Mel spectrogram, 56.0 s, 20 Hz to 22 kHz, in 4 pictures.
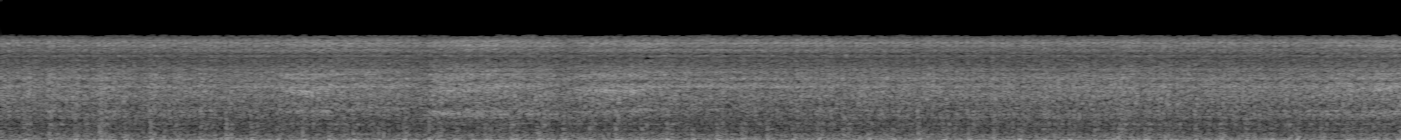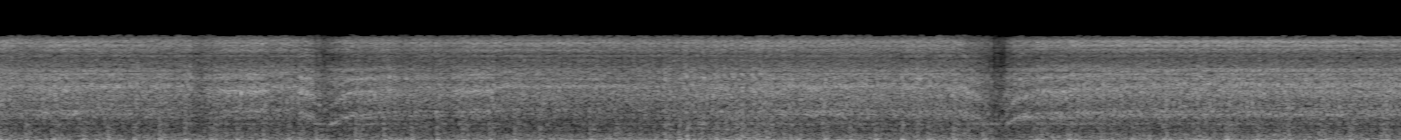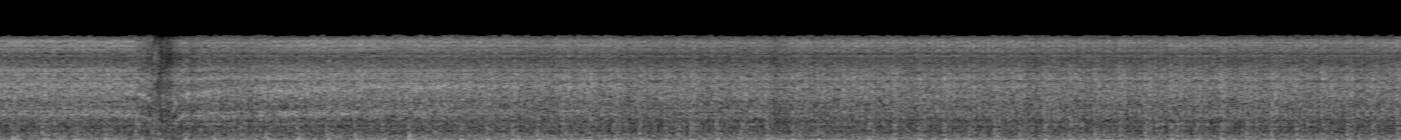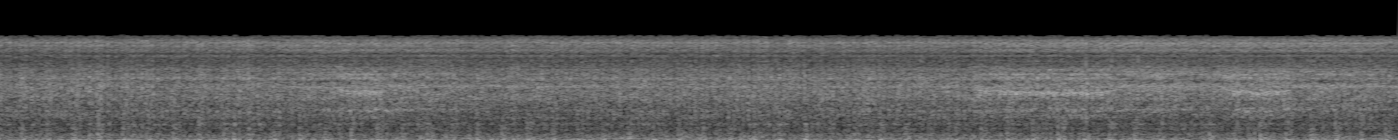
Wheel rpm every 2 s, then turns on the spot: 230, 230, 220, 230, 230, 240, 230, 230, 200, 210, 230, 220, 170, 210, 190, 190, 230, 230, 230, 230, 230, 230, 230, 230, 230, 230, 220, 230.
none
